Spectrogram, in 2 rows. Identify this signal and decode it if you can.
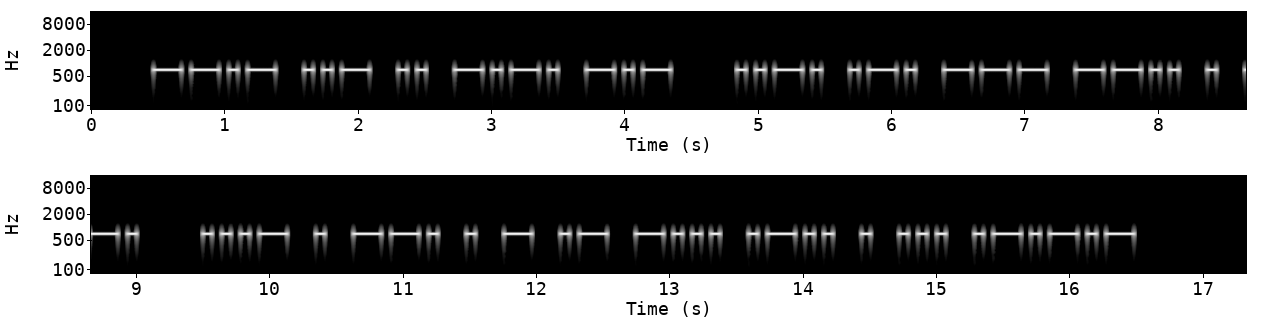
Morse code, heard as a keyed tone, about 17 wpm, 700 Hz. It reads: QUICK FROZEN VEGETABLES.
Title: Pangram Challenge v2 - 17wpm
